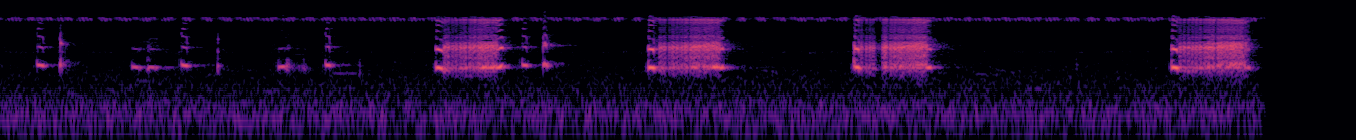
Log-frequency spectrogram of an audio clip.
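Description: A frog gives short clicking notes, then a series of harsh, rasping croaks about a second apart.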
